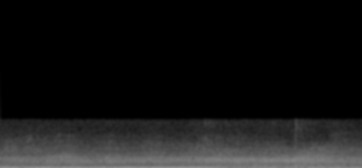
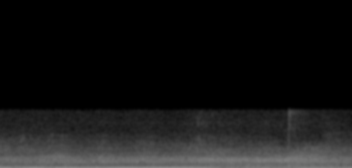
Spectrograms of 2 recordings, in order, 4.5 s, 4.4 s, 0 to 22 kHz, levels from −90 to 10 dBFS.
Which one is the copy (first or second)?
first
